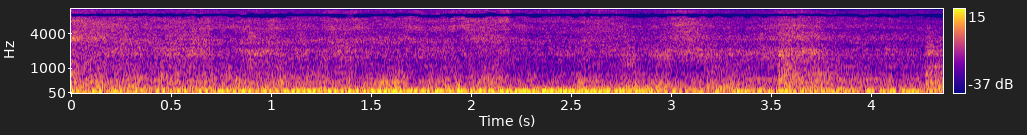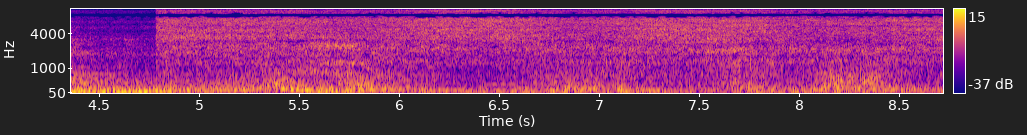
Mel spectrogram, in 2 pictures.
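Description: Pressure washer running, its steady hiss of the water jet spraying onto a pickup's muddy door panels over the low hum of the pump. The hum eases about halfway through.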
